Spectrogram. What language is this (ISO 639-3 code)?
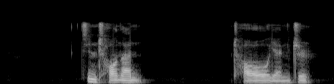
zho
